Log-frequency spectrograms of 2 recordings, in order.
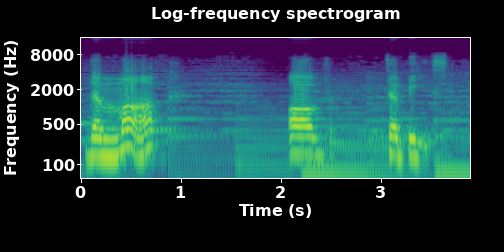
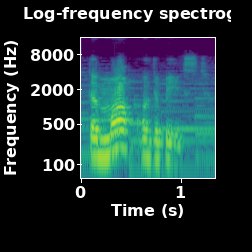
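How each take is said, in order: First: It is said very slowly. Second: It is said a little slowly.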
